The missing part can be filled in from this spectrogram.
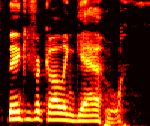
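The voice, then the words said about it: Thick New York accent. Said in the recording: “The thickest, like, I don't know, a New York, I guess, accent.”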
